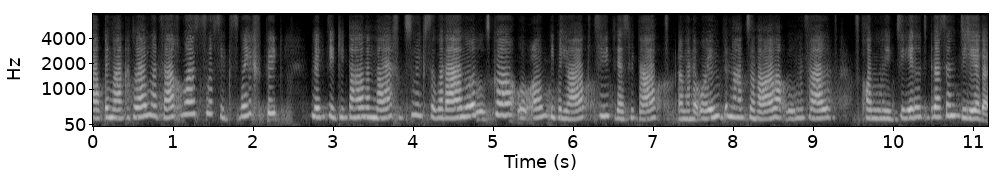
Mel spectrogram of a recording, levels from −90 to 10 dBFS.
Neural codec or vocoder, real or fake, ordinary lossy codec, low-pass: codec, 16 kHz, 0.5 kbps, FreqCodec, smaller model; fake; none; none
